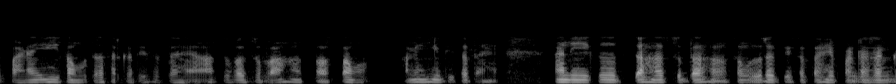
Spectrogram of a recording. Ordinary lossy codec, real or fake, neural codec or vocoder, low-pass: none; real; none; 3.6 kHz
